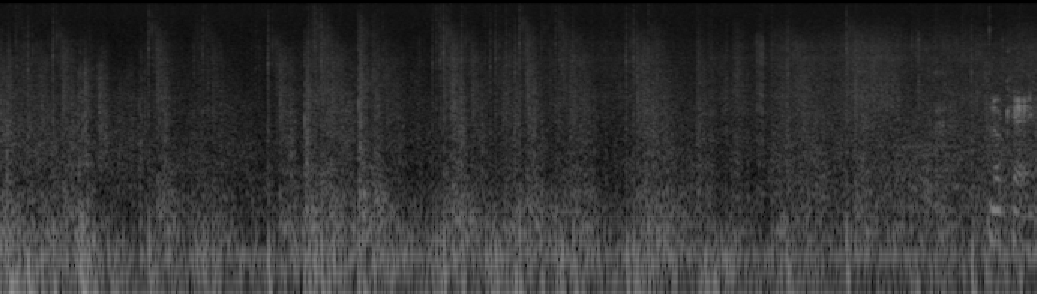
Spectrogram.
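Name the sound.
naval gunfire, incoming fire in Ultimate Admiral Dreadnoughts video game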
